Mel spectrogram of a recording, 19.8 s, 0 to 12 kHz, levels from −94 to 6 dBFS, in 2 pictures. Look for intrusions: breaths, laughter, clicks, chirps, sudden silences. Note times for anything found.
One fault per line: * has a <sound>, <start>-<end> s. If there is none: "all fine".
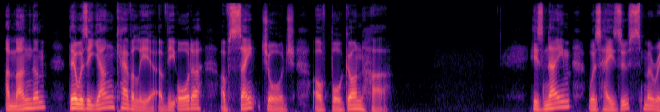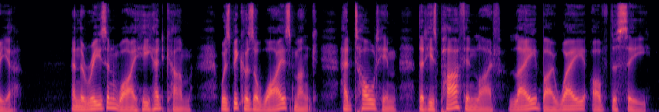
all fine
